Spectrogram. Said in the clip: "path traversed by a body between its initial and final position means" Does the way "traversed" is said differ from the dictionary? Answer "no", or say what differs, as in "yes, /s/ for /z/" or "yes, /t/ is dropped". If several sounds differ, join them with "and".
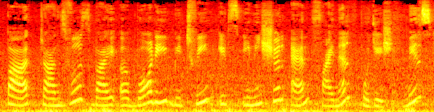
yes, /f/ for /v/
